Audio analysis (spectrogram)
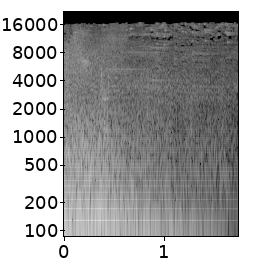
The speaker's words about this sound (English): His laughter turns to a wretched scream, which rings in your ears. The apartment shakes violently. Then both Verlis and the crystal shatter.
